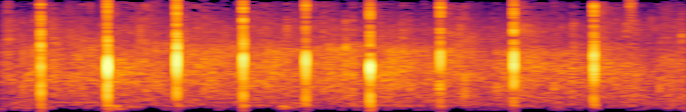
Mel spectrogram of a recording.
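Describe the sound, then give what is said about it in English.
Applause for McNally Robinson Booksellers, the festival bookstore, at a festival in Winnipeg, with about ten sharp, evenly spaced claps standing out over a soft, steady wash of quieter clapping, moderately loud and with no talking. “So can we give a round of applause, please?”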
